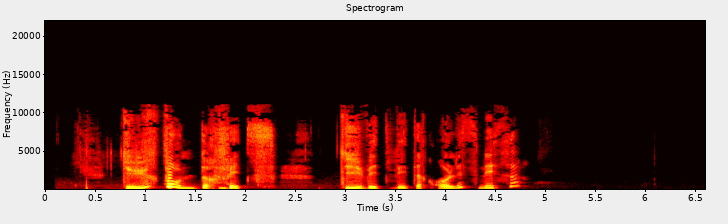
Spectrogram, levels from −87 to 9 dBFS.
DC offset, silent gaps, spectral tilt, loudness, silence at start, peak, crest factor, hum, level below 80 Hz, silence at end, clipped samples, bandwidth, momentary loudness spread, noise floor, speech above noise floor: under 0.1%; none; -5.5 dB/octave; -18 LUFS; 0.75 s; 0 dBFS; 20 dB; none; -50 dBFS; 1.85 s; under 0.1%; 11.5 kHz; 19 LU; -82 dBFS; 65 dB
